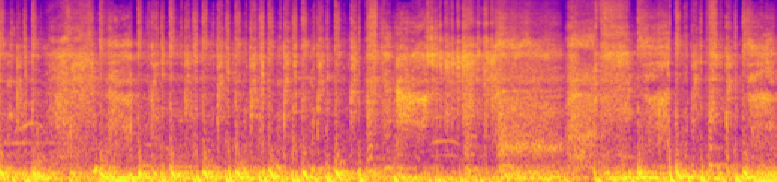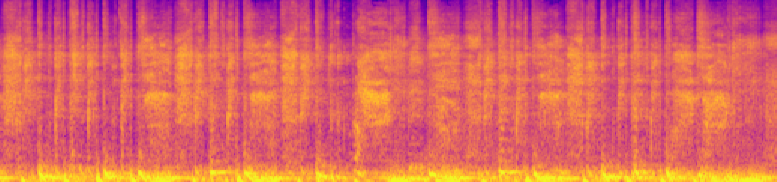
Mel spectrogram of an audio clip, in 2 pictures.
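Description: Live beatboxing into a handheld microphone, amplified through a stage PA: fast, dense vocal percussion with deep bass hits under a rapid stream of clicks.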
